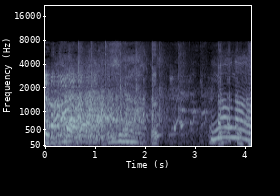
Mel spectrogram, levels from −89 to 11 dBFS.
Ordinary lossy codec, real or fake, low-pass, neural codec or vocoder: none; real; none; none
